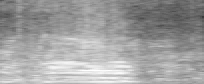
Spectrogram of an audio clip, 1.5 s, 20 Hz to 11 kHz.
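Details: A Sahiwal bull calf moos at a busy Jamalpur cattle market in Bangladesh, 31 August 2025. A single drawn-out, tonal call swells and then fades after about a second, while buyers and sellers talk nearby.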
